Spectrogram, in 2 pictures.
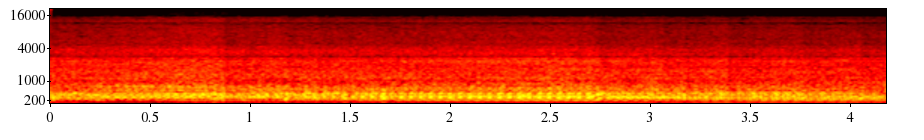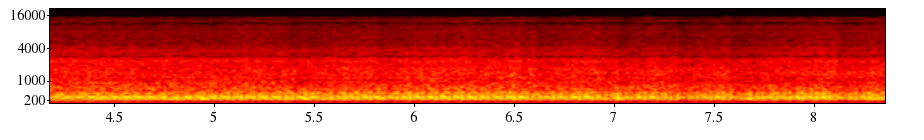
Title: DIGIROLAMO MISFIRE 2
